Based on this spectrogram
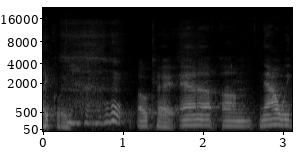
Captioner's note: laugh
